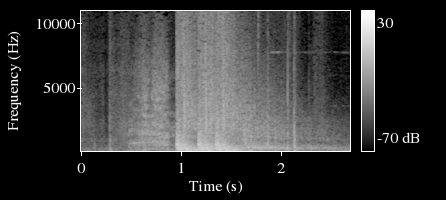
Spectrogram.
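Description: A rifle fires: one loud, sharp blast with a long rolling decay, and a few fainter clicks before and after it.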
